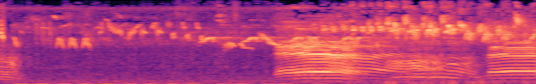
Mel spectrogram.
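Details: Bird chirps fill the opening seconds, then cattle in a crowded farm pen break into a long, strong moo followed by two more drawn-out lowing calls from the tame herd.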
